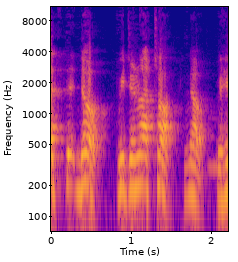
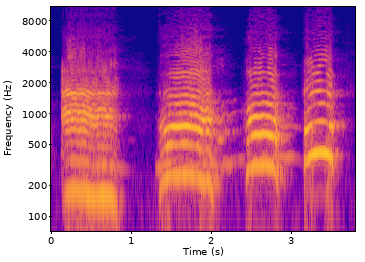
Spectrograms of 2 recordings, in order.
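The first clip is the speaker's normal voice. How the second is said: mock cries climbing higher and louder; Chester's startled cries; 5 semitones higher, 7 dB louder, much slower than usual. Mascot runs into performer's mother, rising mock yelps. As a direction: yelp in mock alarm, each one higher. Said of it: "And Chester said".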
